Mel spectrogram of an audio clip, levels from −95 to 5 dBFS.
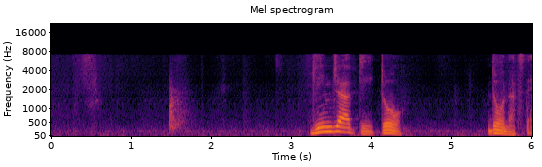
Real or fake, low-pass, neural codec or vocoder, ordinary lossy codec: fake; 7.2 kHz; codec, 16 kHz, 1.1 kbps, Voila-Tokenizer; MP3, 64 kbps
